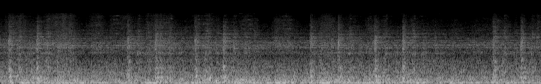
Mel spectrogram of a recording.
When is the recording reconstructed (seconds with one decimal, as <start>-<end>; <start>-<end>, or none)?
1.6-2.6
